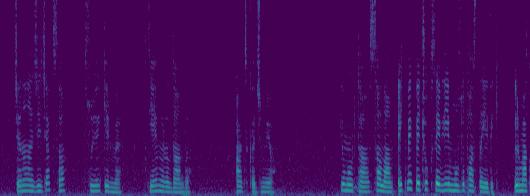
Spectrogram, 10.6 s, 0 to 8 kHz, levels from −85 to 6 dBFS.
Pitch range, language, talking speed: 205-250 Hz, Turkish, 100 wpm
